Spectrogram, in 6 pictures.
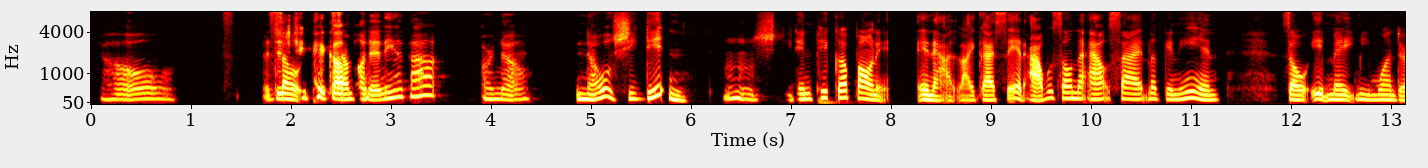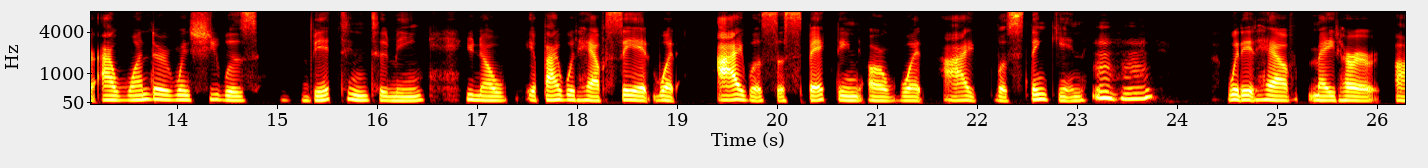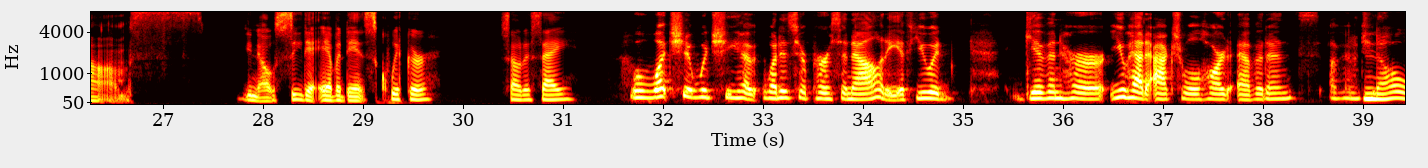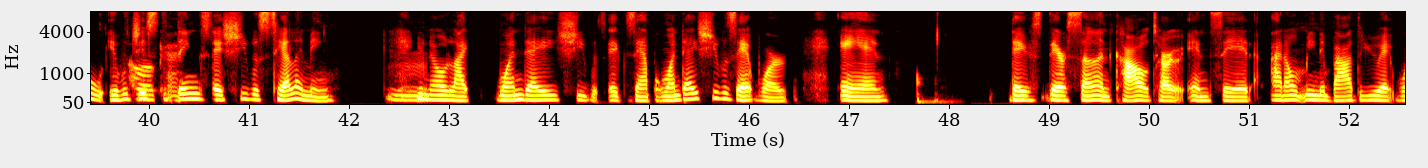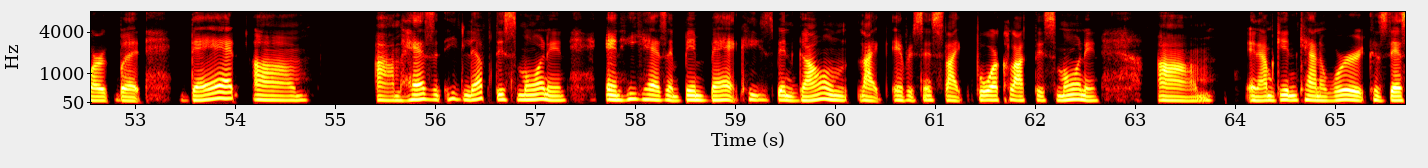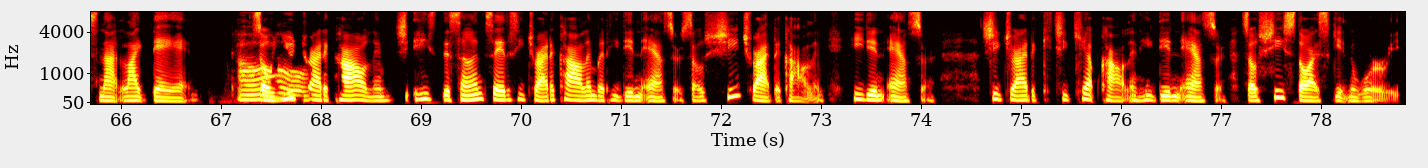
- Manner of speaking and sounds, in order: tapping; other background noise
- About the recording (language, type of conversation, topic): English, unstructured, What do you think is the biggest challenge in trying to change someone’s mind?
- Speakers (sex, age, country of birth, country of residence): female, 55-59, United States, United States; female, 75-79, United States, United States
